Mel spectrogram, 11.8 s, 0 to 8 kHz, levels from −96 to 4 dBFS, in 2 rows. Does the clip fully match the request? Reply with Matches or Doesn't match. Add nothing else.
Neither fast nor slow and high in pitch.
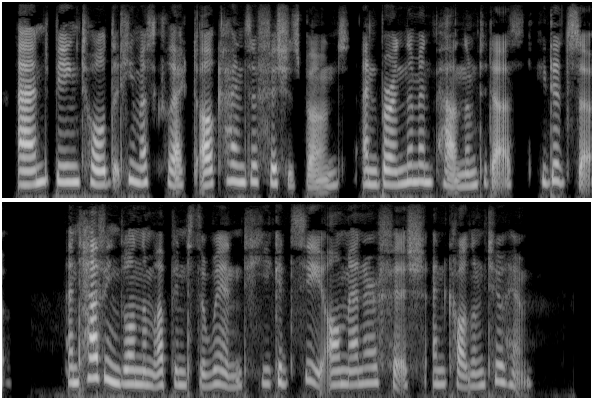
Doesn't match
